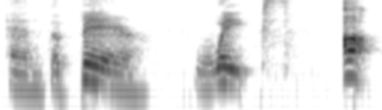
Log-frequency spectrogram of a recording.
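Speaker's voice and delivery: put-on lively read-aloud for small children; story reading. A narrator's reading. Reads picture book to children.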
